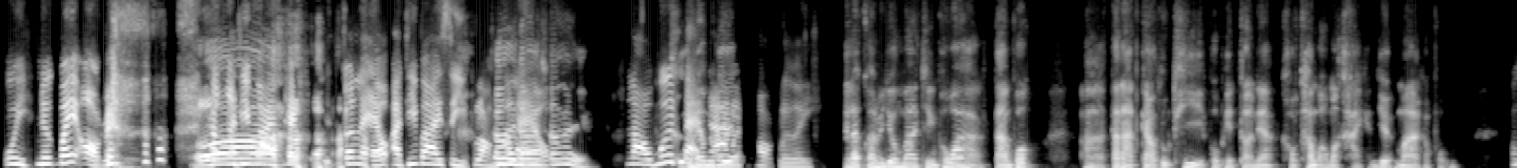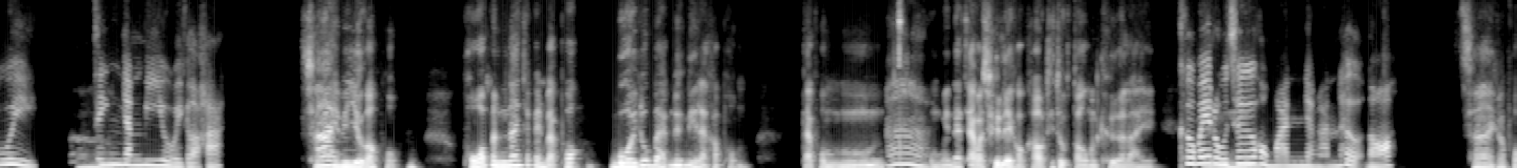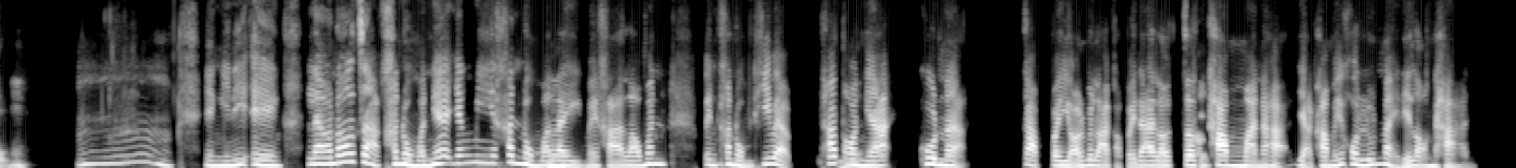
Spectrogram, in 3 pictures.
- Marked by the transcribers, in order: laughing while speaking: "เลย"; laugh; other background noise; tapping; tsk
- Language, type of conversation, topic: Thai, podcast, ขนมแบบไหนที่พอได้กลิ่นหรือได้ชิมแล้วทำให้คุณนึกถึงตอนเป็นเด็ก?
